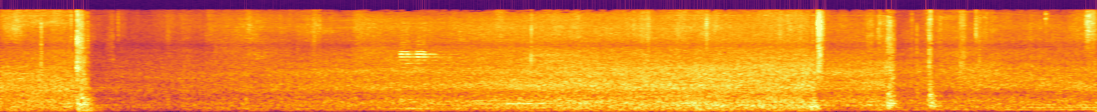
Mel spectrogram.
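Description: The tailgate of a Vauxhall Astra hatchback shut with a single loud thump about a second in. Background traffic noise swells in the middle, then the car's rear door latch clicks and the door is opened near the end.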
